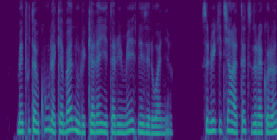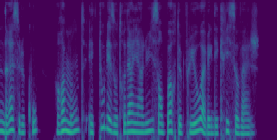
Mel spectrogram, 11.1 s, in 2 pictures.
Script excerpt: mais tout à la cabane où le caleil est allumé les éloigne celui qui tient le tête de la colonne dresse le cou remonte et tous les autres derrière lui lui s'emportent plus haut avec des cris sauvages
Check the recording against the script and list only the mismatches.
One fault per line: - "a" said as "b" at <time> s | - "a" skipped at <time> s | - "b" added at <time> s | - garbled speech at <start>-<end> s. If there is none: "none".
- "coup" added at 0.8 s
- "le" said as "la" at 4.6 s
- "lui" skipped at 8.6 s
